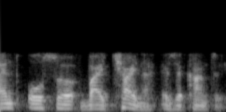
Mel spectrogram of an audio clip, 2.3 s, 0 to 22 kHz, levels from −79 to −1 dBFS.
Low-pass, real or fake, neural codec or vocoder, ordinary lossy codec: 3.6 kHz; real; none; Opus, 16 kbps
